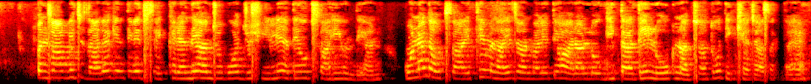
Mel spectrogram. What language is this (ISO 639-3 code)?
pan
